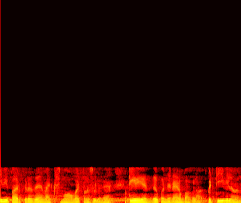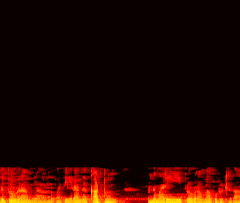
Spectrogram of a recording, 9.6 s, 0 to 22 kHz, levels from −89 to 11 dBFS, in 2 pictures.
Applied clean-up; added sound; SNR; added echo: none; none; none; none.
